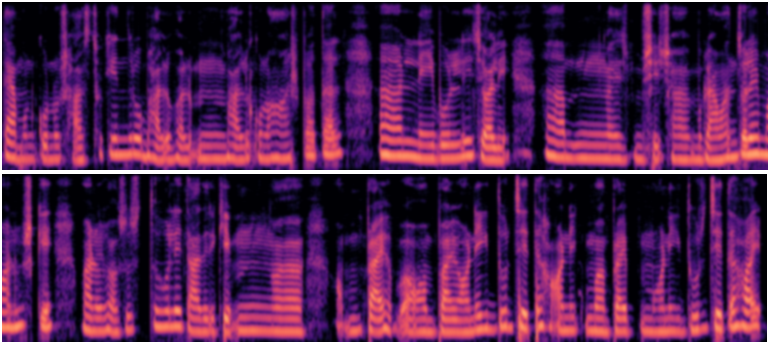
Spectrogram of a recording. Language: Bangla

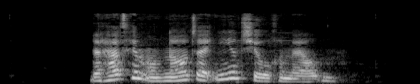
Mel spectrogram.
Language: Western Frisian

